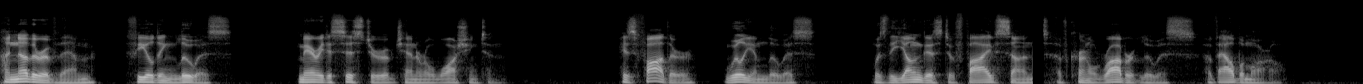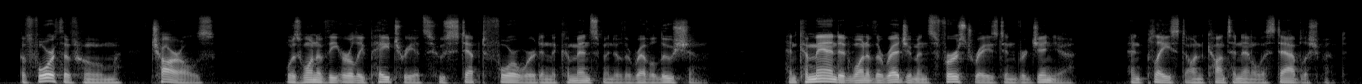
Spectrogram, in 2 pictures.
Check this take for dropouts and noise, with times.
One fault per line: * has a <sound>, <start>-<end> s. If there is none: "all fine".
* has a dropout, 10.3-10.4 s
